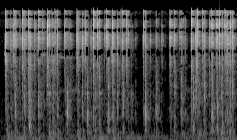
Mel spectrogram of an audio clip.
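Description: Long red nails tap the keys of a white plastic computer keyboard while typing. The result is a quick run of bright, crisp clicks and clacks, each dying away almost at once. Short pauses break up the bursts of typing.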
